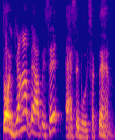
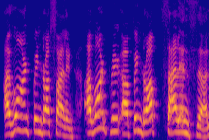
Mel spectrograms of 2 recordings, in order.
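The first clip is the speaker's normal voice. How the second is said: slow model phrase; much slower than usual. Shown as a demonstration. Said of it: "इसे English में बोलेंगे".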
